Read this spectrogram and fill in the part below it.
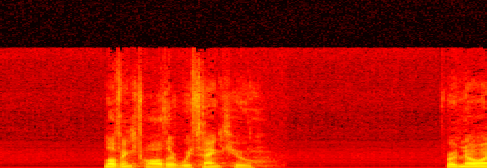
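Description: An elderly man speaks calmly into a microphone in a large echoing room.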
